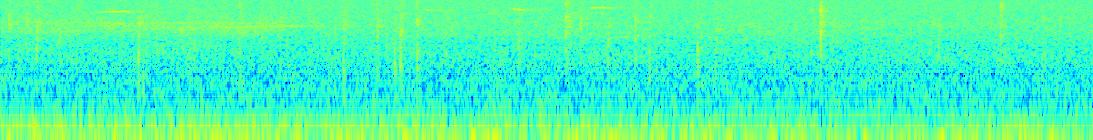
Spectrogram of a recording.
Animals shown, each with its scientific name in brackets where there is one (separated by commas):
Blackburnian Warbler (Setophaga fusca), Eastern Wood-Pewee (Contopus virens), Cedar Waxwing (Bombycilla cedrorum)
